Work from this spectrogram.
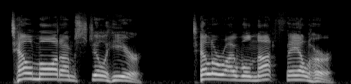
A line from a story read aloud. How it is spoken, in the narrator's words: On an impulse, I called out to him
